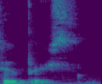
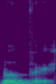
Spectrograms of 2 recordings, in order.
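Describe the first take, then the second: First: The word begins with an h sound. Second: The word begins with a w sound. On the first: "I think I say hoopers" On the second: "do you say Whooper or Hooper?"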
